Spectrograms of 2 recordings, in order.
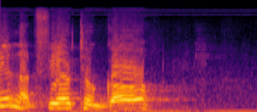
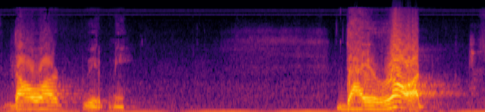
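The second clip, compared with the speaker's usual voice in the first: ordinary talk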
